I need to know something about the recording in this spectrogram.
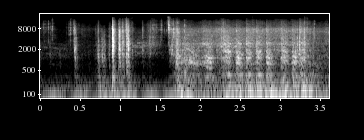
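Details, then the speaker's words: Classic Ford Falcon with a Holley carburetor, sat parked for years: the starter churns the engine in uneven lumps for a couple of seconds but it never fires even after a throttle squeeze. Crank, no start; accelerator pump not delivering fuel. "so the issue she's having is a pretty simple one she won't start with old-school carbureted cars you usually give it one squeeze on the throttle and then hit the key"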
